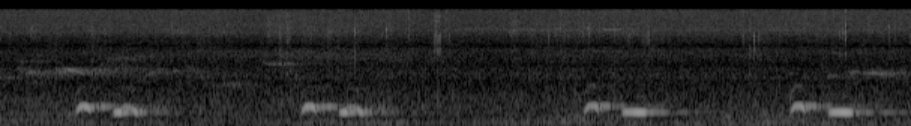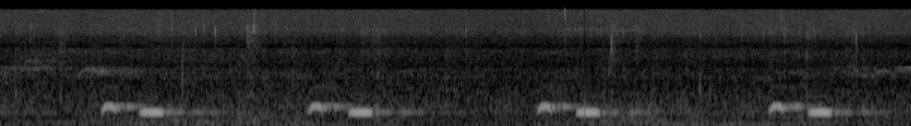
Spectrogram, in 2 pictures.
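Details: Steady common cuckoo song, eight evenly spaced falling two-note 'cu-coo' phrases roughly every one and a half seconds, over a calm outdoor background with faint distant chirping birds.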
